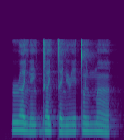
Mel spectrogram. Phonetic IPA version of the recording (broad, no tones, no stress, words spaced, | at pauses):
ɹɐlʲɾɐ̃lʲ dɐlʲtɐlʲɹetõlʲ mɐ̃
